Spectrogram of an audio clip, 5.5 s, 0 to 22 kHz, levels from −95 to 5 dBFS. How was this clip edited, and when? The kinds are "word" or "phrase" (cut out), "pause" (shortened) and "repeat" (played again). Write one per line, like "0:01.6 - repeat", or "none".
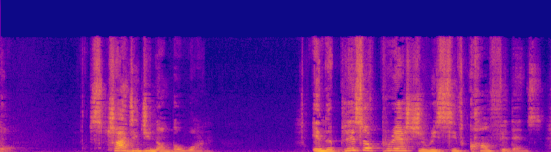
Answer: none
